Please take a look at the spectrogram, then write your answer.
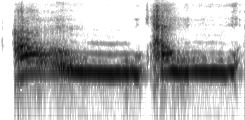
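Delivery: very high yelping howl imitating the dog; dog's high howling ow; coyote howl. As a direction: cry out like a coyote in pain, ow ow ow. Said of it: "like a goddamn coyote".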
